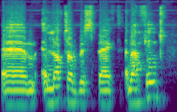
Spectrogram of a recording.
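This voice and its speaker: A man from Turkey with a London accent speaks as a guest in a remote interview. His voice sits fairly low, and he gropes for words with frequent fillers and restarts. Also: moderate pace, a little mellow. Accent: London English. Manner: hesitant, many fillers and restarts. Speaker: football manager, guest.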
